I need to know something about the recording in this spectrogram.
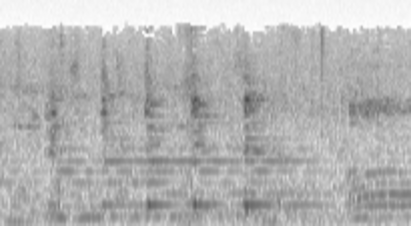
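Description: Acoustic string instruments of a bluegrass band plucked loosely between songs rather than in a tune: a few sustained notes, one note plucked three times about half a second apart, then a note sliding up in pitch near the end.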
